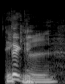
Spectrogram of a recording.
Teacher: das K wird bei uns zu G, denn der Deckel ist bei uns der Deckel.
